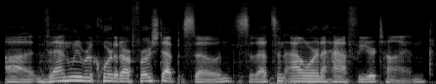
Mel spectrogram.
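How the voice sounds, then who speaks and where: A man hosting a casual podcast, with a brash, low voice and a rambling way of talking full of fillers and restarts. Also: normal speed. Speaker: podcast host.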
